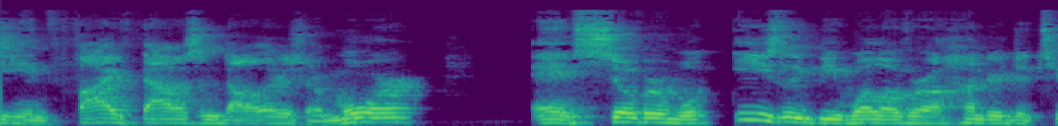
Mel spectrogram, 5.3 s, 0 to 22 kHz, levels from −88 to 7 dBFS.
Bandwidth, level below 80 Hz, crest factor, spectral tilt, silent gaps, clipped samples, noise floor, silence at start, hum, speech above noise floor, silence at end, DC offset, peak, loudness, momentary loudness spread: 16 kHz; -52 dBFS; 16 dB; -5 dB/octave; none; under 0.1%; -67 dBFS; 0 s; none; 51 dB; 0 s; under 0.1%; -2 dBFS; -17 LUFS; 7 LU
